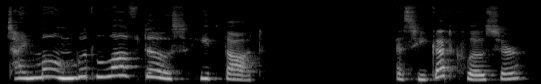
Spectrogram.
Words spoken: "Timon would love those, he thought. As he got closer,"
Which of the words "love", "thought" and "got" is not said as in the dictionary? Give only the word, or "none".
none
